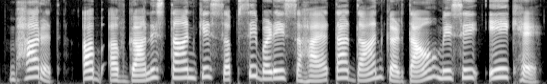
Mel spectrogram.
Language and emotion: Hindi, neutral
